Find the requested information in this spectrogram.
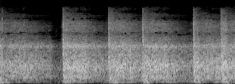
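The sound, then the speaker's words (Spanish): Five sharp, loud gunshots from a police officer's service weapon crack out in quick irregular succession, each a sudden blast with a short ringing tail. “uno de los uniformados toma su arma de dotación y dispara en varias oportunidades contra los hombres.”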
